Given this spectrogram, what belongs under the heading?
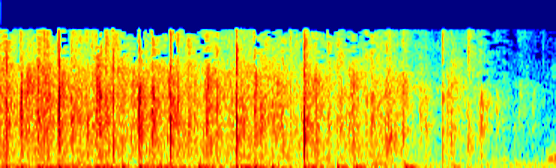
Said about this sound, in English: let's have a round of applause for Gaurav. Thank you very much.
